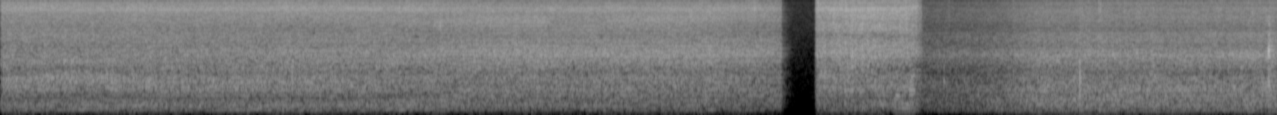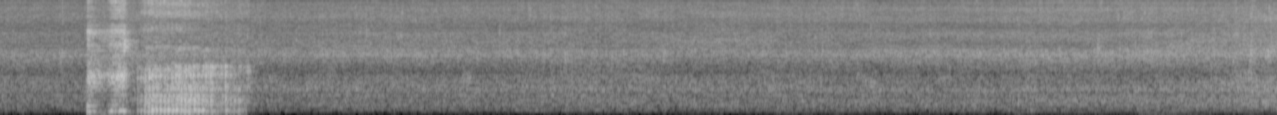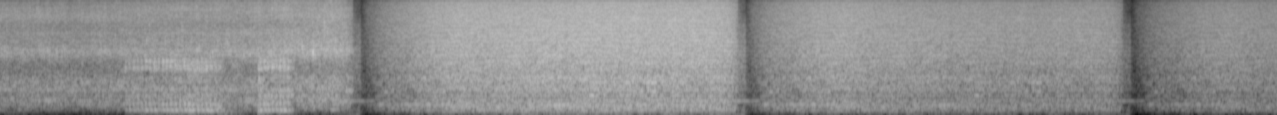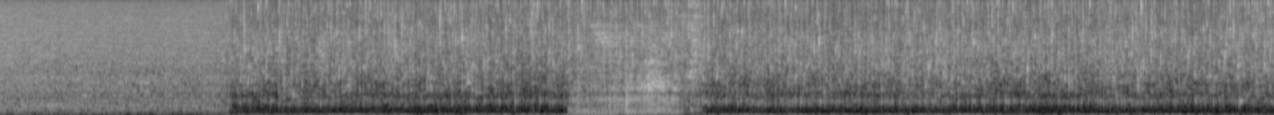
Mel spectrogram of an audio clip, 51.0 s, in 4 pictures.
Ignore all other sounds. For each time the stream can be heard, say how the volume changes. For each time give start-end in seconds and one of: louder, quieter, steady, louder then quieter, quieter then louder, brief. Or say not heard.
0.0-51.0 louder then quieter.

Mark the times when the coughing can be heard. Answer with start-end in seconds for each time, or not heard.
not heard.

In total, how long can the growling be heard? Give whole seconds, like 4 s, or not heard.
5 s.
